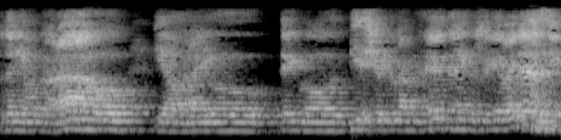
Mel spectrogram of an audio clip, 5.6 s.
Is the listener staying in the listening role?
Yes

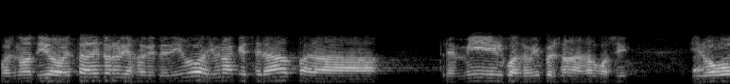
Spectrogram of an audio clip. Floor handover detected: No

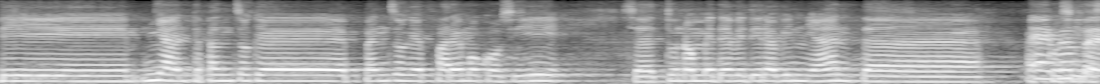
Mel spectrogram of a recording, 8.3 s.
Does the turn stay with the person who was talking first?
No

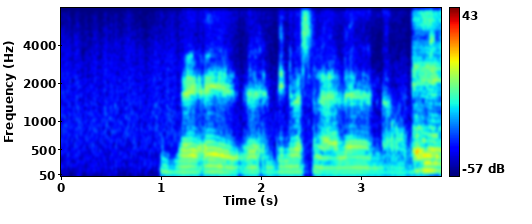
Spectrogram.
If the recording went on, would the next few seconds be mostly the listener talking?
Yes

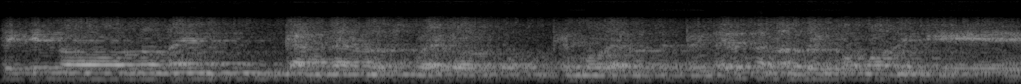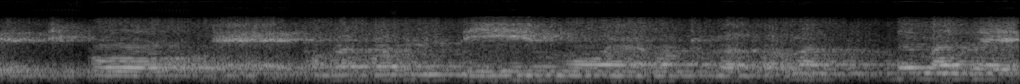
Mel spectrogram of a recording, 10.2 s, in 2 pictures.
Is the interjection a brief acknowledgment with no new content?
Yes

